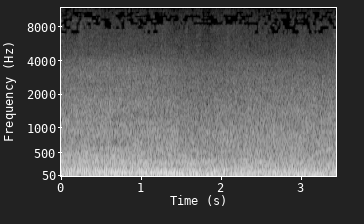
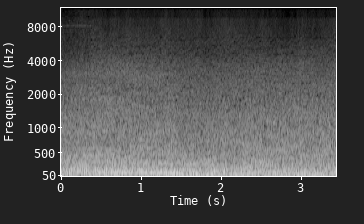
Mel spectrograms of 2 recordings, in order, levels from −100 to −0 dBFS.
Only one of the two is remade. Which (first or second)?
second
